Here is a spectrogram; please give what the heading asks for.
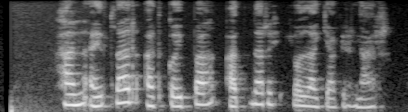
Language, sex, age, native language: Icelandic, female, 30-39, English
